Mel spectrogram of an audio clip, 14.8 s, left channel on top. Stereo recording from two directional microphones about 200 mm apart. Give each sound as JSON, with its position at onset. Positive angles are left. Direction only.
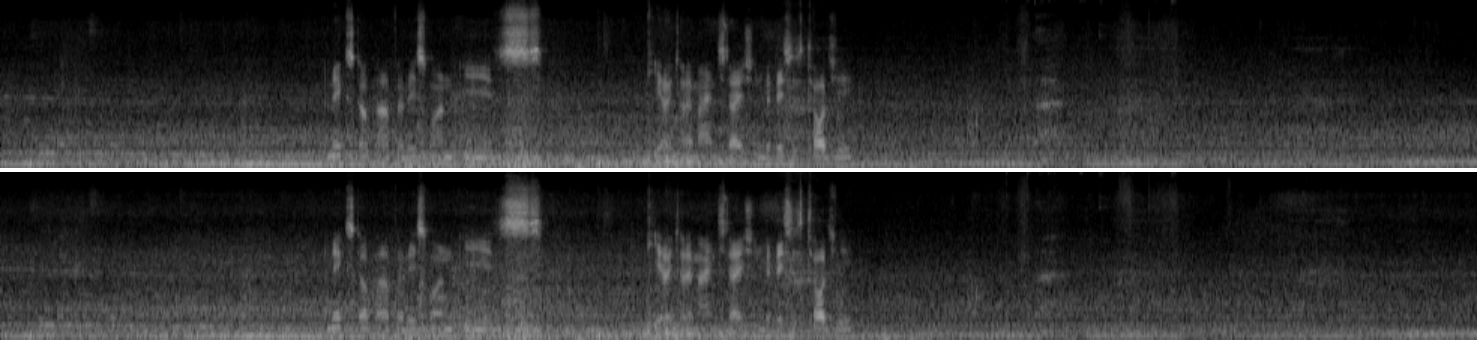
{"t": 3.2, "sound": "speech", "side_deg": 25}
{"t": 6.4, "sound": "speech", "side_deg": 10}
